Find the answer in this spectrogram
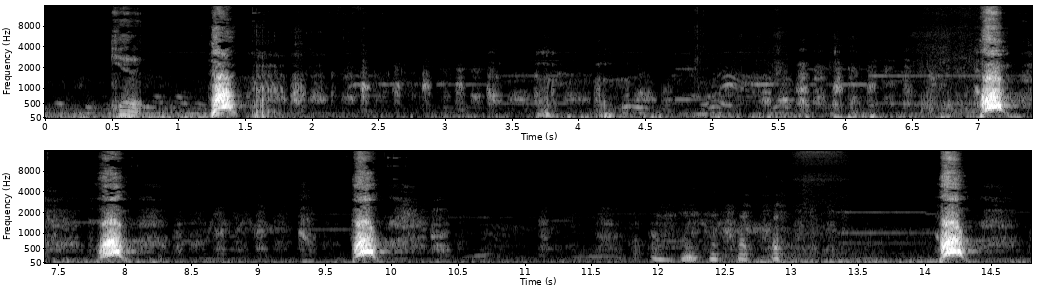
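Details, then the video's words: Emma the dog barking at the ice cream truck. About five sharp, loud single barks come at irregular intervals, with soft panting between them, a faint tonal melody, and a person's encouraging voice. "Barking at the ice cream truck."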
